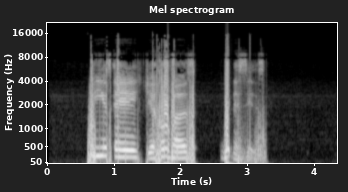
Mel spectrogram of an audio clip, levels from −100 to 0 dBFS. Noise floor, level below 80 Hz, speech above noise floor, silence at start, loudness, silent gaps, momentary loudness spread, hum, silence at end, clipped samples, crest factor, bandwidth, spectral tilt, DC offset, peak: -73 dBFS; -32 dBFS; 61 dB; 0.6 s; -12 LUFS; none; 15 LU; none; 1.05 s; under 0.1%; 14 dB; 16 kHz; -4.5 dB/octave; under 0.1%; 0 dBFS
